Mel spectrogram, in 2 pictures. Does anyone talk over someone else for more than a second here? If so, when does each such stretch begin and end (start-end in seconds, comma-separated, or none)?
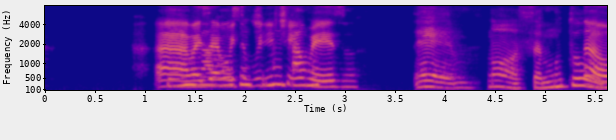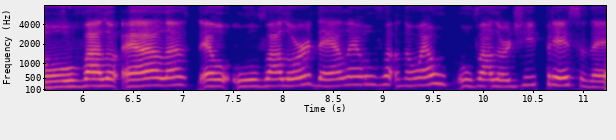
1.2-2.8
